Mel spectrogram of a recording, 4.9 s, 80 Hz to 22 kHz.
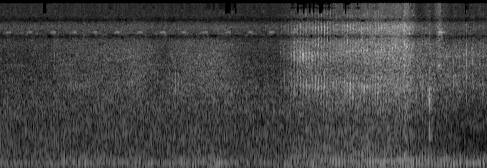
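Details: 2023 York AC outdoor condenser in cooling mode, after evaporator coil replacement fixed earlier freeze-up; steady rushing fan over even low compressor hum, no knocks or rattles, running smoothly and healthy.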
